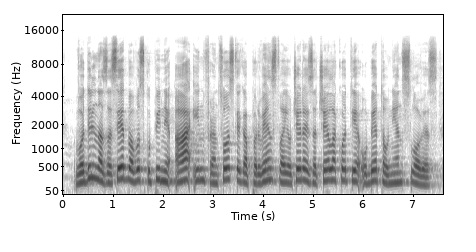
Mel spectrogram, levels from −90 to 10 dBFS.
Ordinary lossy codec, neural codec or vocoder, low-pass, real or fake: none; none; 14.4 kHz; real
